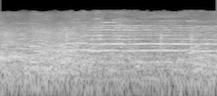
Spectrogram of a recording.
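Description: Footballers' voices calling out across the pitch in an almost empty stadium, with one long held shout in the second half.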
